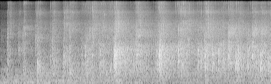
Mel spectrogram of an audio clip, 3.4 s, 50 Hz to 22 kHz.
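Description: An audience applauds the speaker's wife on their 29th wedding anniversary in a steady, dense wash of clapping, with a few sharper claps standing out around the middle, no voices over it.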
